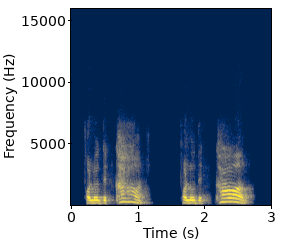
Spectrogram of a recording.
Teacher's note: The car is given a rising pitch there. Okay, this is called rising intonation.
